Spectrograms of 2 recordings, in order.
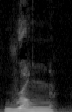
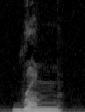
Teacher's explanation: ng is made at the back of the mouth and n is made behind the teeth.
